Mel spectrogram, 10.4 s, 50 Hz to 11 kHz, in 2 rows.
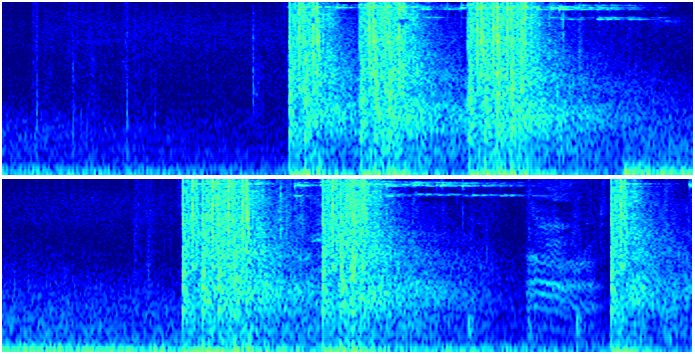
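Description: Rapid bursts of automatic gunfire from the Fallout 3 Operation Anchorage video game: loud, dense volleys at irregular intervals with short gaps, and a low rumble beneath.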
